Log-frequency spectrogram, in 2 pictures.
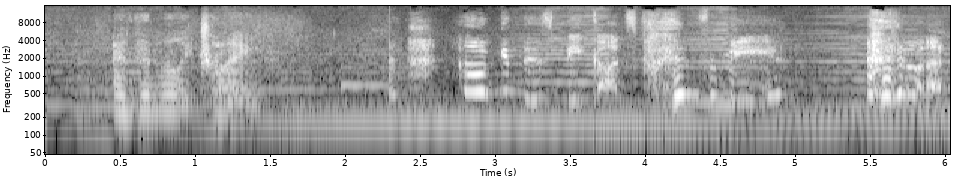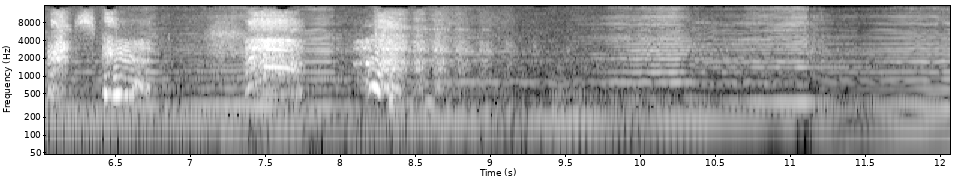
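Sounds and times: soft string music: 0.0s - 12.0s
woman gasping tearfully: 7.2s - 8.5s.

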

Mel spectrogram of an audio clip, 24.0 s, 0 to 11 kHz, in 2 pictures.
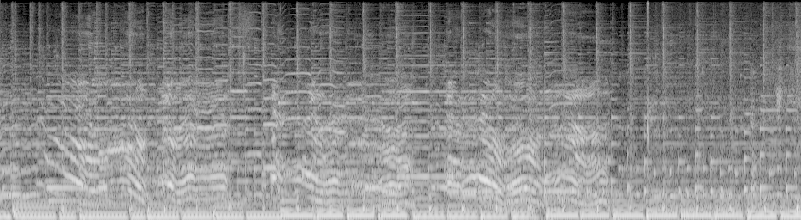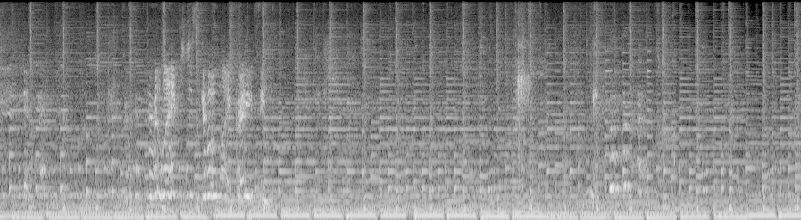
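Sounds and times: bluegrass music with banjo: 0.0s - 24.0s
dog howling: 0.7s - 9.4s.

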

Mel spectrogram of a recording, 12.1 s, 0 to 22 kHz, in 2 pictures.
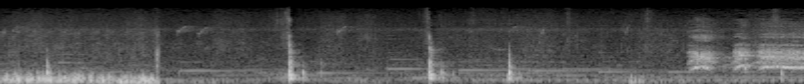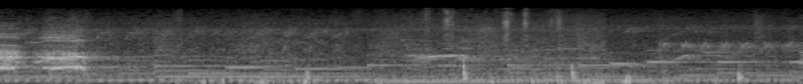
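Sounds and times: rooster crowing: 5.2s - 7.0s.

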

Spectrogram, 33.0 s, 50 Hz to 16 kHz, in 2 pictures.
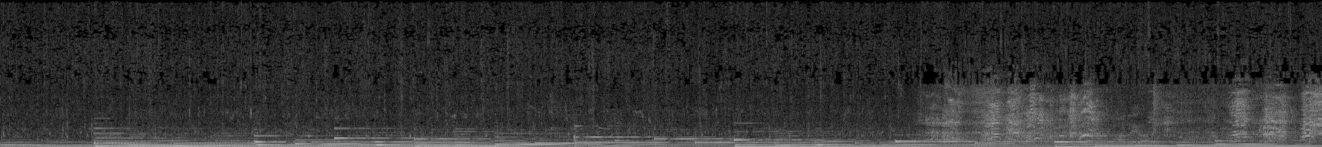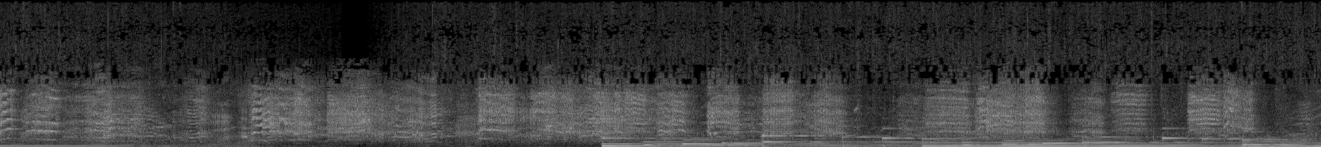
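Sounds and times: background music of held notes: 0.0s - 18.7s, 23.8s - 33.0s
macaws squawking: 11.4s - 33.0s.

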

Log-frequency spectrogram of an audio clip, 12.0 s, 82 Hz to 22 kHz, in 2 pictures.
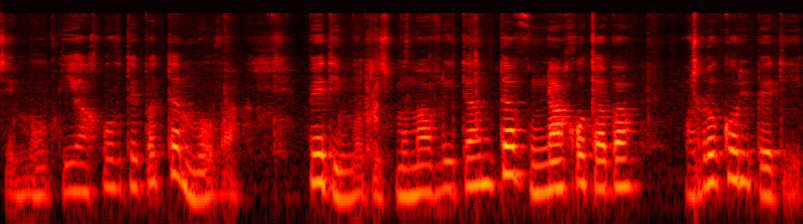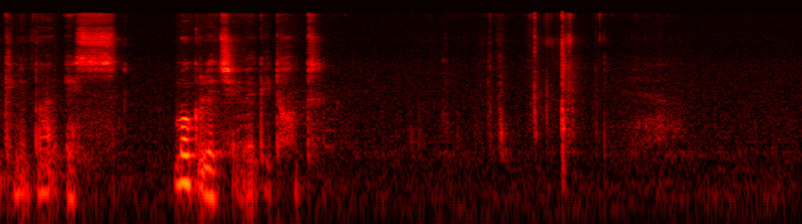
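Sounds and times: cards being shuffled: 9.3s - 10.6s.

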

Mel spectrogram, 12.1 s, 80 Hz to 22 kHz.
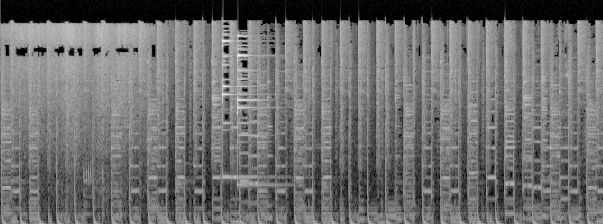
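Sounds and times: bright two-note chime: 4.4s - 6.2s.

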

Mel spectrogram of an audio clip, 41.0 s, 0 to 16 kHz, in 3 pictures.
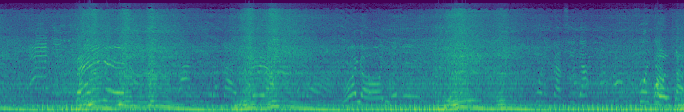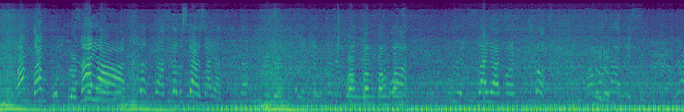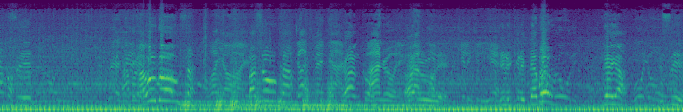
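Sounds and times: vehicle engine revving: 0.0s - 41.0s
voices talking: 0.0s - 41.0s.

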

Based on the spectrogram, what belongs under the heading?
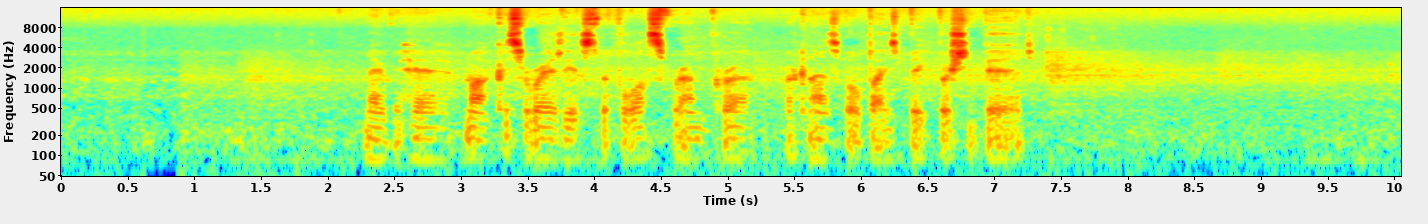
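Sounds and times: background hiss and low hum: 0.0s - 10.0s.

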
